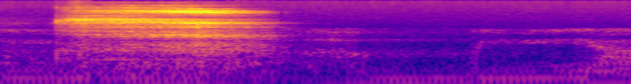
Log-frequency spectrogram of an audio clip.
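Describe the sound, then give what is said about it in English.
A single deep breath is drawn in during a guided relaxation exercise, a soft breathy rush lasting about a second that fades into quiet. “Focus. Breathe. In.”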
